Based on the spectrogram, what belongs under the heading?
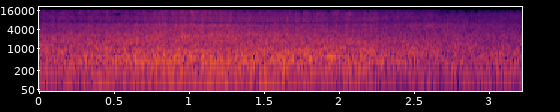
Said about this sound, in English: Now, if you were a boy in the 1950s, chances are you probably got a Hornby train set for Christmas, just like this one coming by.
